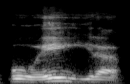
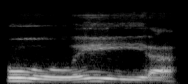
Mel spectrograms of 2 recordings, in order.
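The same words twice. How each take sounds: First: "poeira" drawn out very slowly, leaning on the E; stretched for stress. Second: "Poeira" split slowly into po-ei-ra; syllables separated. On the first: Teacher drawing out "poeira" to show the strong E. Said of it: "o E é mais forte". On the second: Teacher splitting "Poeira" into syllables for students. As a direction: say "Poeira" syllable by syllable, slow and clear. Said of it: "vou separar". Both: Shown as a demonstration.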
